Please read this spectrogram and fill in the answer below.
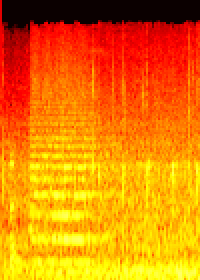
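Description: A vehicle horn sounding a steady held note for about a second, followed by a lower steady tone.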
